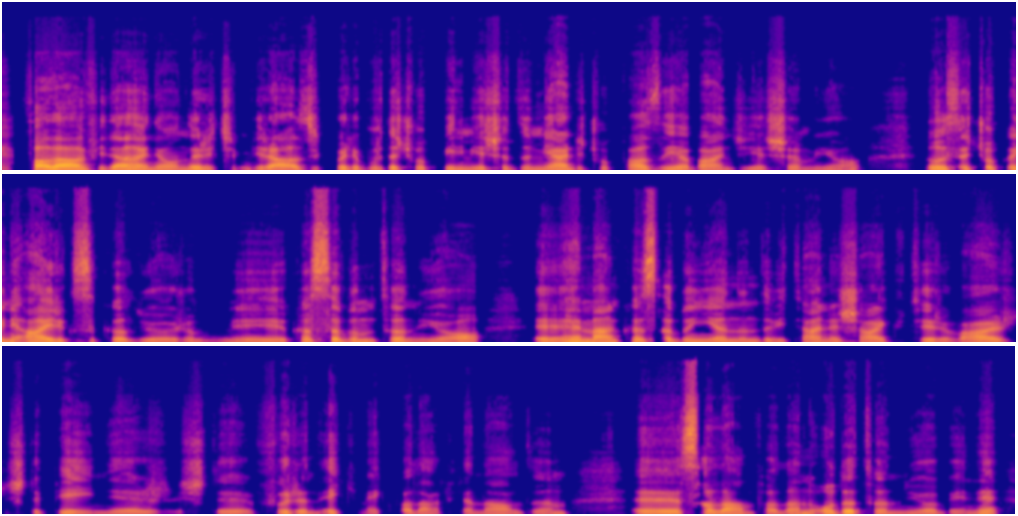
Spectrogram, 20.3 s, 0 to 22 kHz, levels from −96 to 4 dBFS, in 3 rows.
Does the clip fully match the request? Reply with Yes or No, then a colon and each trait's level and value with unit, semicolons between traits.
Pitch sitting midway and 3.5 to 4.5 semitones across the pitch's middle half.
Yes: medium, 170 Hz; average, 3.9 semitones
